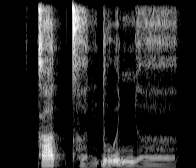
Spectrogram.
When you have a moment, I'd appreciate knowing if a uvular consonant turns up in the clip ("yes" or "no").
no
